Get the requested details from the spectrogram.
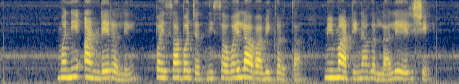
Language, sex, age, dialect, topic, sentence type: Marathi, female, 25-30, Northern Konkan, banking, statement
